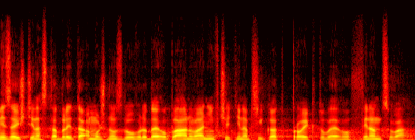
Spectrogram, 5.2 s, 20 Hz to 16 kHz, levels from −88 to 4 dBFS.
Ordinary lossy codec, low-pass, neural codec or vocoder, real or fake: Opus, 64 kbps; 14.4 kHz; autoencoder, 48 kHz, 32 numbers a frame, DAC-VAE, trained on Japanese speech; fake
